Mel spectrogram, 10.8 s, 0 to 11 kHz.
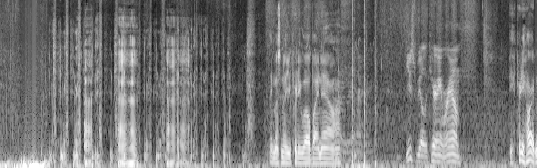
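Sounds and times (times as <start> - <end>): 
low rustling and movement of pigs: 0.0 - 10.3
farm pig squealing grunts: 0.9 - 5.2
farm pigs grunting and snorting: 0.9 - 6.0
speech: 1.8 - 3.4, 5.4 - 7.0, 8.1 - 9.4, 10.2 - 10.7.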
